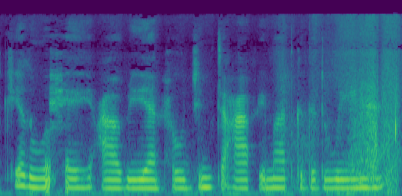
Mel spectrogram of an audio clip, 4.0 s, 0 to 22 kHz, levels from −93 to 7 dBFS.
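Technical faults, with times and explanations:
0.46–0.69 s, lost LE Audio frames: just before "caawiyaan xoojinta caafimaadka" the speech breaks into a noisy, smeared patch for about 225 ms, with roughly 180 ms of it actually missing in short scattered gaps, the longest around 50 ms. Each gap is filled by the LC3 decoder replaying the last good spectrum with randomised signs, so voiced sound turns hissy and blurred rather than dropping out cleanly. The dropout pattern fits 7.5 ms frames.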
